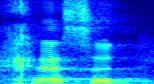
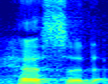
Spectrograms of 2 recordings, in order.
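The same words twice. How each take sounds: First: The first sound is a throaty, raspy h. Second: The first sound is a plain, soft h. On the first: "So that is the proper pronunciation" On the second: "you will hear me just say hesed"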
